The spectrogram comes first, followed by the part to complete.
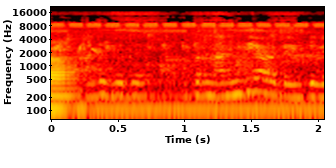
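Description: Garden background of insects chirping over a steady low hum, with faint voices in the distance; a spoken word trails off just as it begins.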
